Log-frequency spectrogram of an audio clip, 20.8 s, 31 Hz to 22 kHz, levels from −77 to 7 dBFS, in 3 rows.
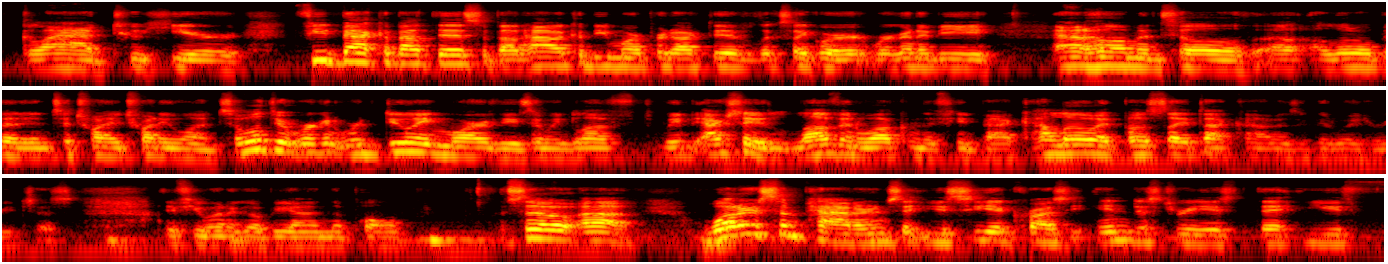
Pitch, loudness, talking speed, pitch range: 135 Hz, -22 LUFS, 235 wpm, 120-155 Hz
